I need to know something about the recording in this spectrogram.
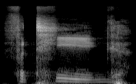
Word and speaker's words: fatigue: Fatigue, fatigue. I think it comes from French. That's why you have the G-U-E. The U-E is silent.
